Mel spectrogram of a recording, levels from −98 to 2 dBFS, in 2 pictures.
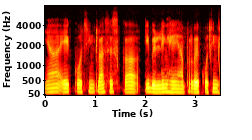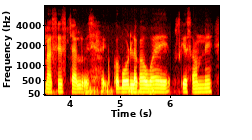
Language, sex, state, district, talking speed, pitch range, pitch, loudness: Hindi, male, Jharkhand, Sahebganj, 165 wpm, 115-125 Hz, 120 Hz, -18 LUFS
